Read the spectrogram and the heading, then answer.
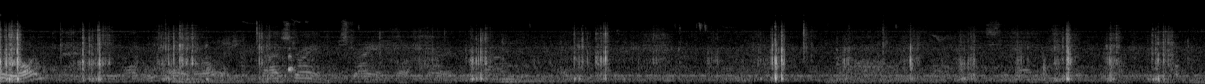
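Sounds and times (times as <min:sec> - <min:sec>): person chewing a cracker: 0:00.0 - 0:02.0, 0:04.2 - 0:05.0, 0:05.6 - 0:12.0.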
